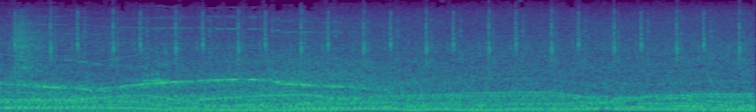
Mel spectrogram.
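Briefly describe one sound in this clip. A car engine hums and revs as it drives.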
